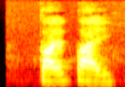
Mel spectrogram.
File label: "toay-toay", moore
